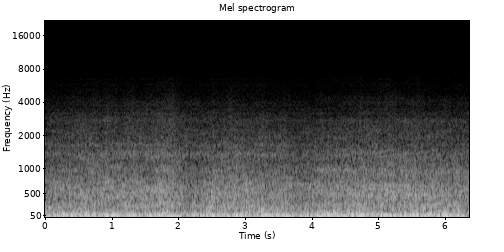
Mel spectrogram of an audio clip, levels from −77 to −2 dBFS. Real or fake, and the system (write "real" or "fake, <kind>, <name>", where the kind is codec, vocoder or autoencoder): fake, codec, DAC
